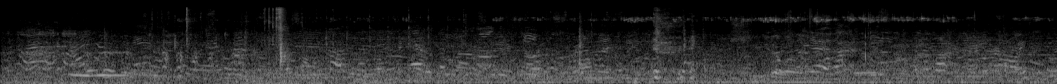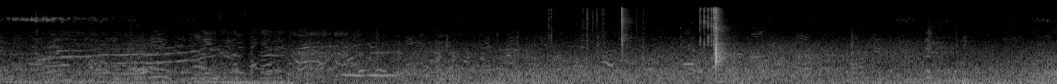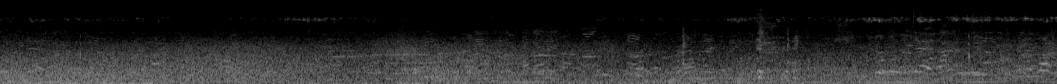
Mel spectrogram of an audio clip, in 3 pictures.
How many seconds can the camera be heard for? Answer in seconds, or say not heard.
3 s.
